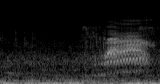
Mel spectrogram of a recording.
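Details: Mashinka the chatty house cat answers her owner's questions with a loud, drawn-out meow that swells and then fades, following quiet low rumble.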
